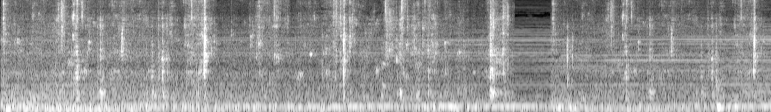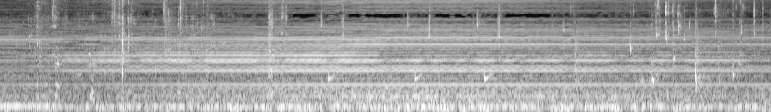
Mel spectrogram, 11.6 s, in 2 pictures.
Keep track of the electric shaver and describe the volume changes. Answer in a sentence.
The loudness of the electric shaver goes up.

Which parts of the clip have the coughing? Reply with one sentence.
You can hear the coughing from 2.7 to 3.2 s and from 6.0 to 6.6 s.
